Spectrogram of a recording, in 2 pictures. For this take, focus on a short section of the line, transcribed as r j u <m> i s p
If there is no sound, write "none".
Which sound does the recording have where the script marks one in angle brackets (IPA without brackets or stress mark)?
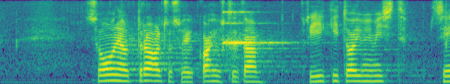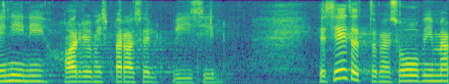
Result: m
